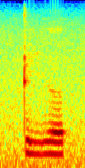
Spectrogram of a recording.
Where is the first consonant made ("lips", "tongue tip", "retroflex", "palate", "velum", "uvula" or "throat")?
retroflex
